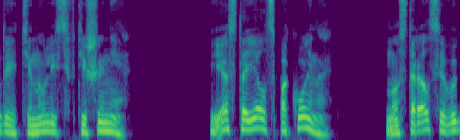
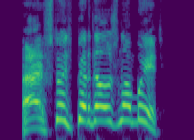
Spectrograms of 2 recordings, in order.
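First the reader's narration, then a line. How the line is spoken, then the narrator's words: Shout from crowd. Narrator (Russian): выкрикнул кто-то из толпы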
